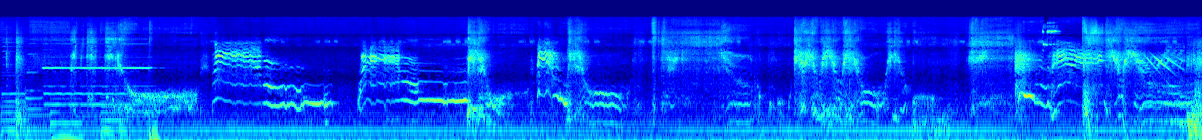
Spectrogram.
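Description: A cat meowing and caterwauling late at night, with many drawn-out, wavering yowls repeating loudly across the stretch over a low steady hum.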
